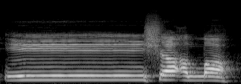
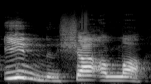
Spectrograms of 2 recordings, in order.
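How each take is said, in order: First: The n sound is hidden with light nasalization. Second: The n sound is pronounced fully and clearly. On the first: The speaker calls it right. "On dit" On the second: The speaker calls it wrong. "On ne dit pas"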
